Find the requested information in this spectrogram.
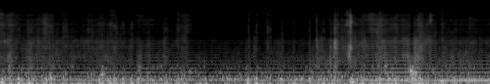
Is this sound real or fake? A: fake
